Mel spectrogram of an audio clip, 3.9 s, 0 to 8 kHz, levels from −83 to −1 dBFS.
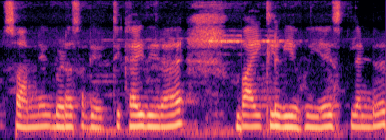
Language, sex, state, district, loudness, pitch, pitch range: Hindi, female, Odisha, Khordha, -15 LUFS, 200 Hz, 195-205 Hz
